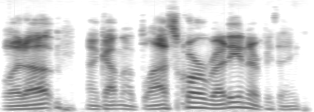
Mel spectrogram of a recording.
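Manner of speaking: ordinary delivery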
